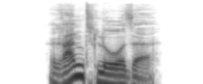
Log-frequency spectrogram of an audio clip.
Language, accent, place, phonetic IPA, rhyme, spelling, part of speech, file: German, Germany, Berlin, [ˈʁantloːzə], -antloːzə, randlose, adjective, De-randlose.ogg
- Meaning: inflection of randlos: 1. strong/mixed nominative/accusative feminine singular 2. strong nominative/accusative plural 3. weak nominative all-gender singular 4. weak accusative feminine/neuter singular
